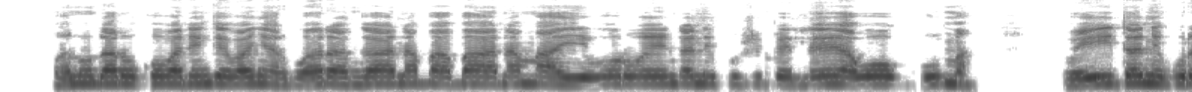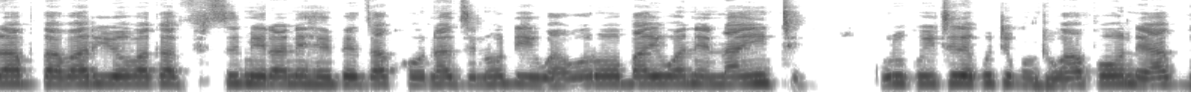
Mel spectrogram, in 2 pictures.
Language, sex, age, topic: Ndau, female, 25-35, health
